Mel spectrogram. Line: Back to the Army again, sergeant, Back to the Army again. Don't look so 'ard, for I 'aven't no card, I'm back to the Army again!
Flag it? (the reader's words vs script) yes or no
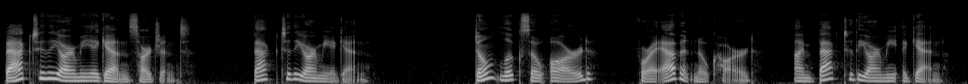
no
